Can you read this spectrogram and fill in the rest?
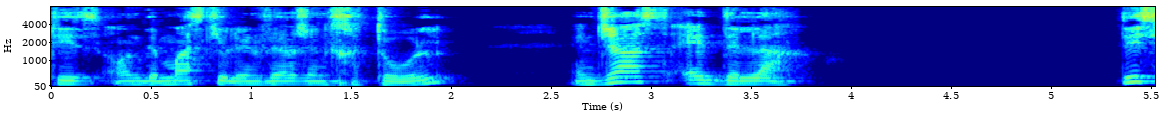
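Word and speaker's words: חתולה: on the masculine version chatul and just add the la. This is usually not the case. In the male version, the stress was on the tul, but now it is on the la, chatula.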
